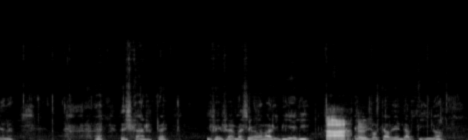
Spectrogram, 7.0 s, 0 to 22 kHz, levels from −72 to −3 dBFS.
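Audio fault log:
Nothing in this audio registers as a fault. The log has no timed entries to record.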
